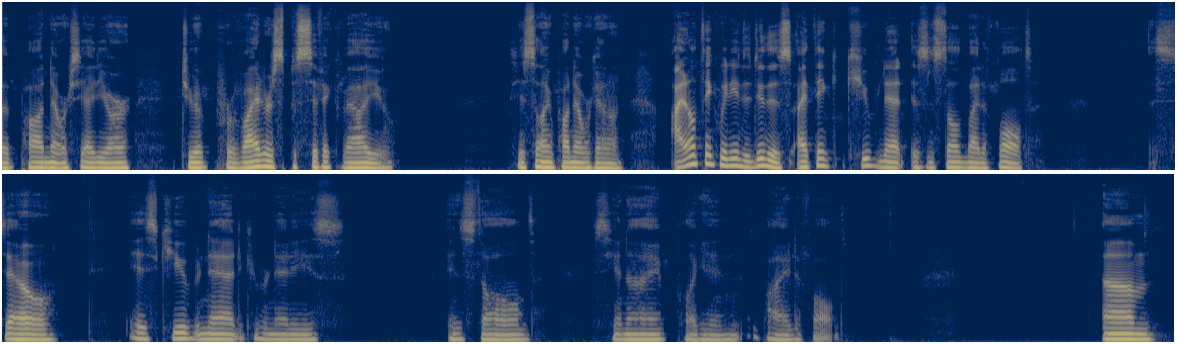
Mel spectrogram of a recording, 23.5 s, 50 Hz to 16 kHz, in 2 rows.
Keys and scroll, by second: 9.5 alt+Tab, 10.8 ctrl+a, 11.1-11.8 typing, 13.1-20.9 typing, 22.2-23.4 typing.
